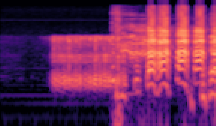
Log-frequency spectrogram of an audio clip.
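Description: A man snores loudly: a long, raspy rumbling breath followed by several short, pulsing snorts in quick succession.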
